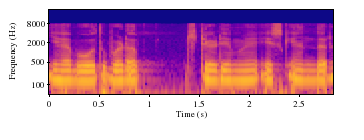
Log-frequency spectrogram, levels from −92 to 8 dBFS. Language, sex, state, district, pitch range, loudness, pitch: Hindi, male, Uttar Pradesh, Muzaffarnagar, 135-145 Hz, -14 LUFS, 140 Hz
